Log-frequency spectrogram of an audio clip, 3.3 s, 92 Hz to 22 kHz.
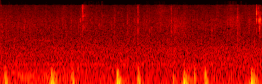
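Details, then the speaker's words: Heartbeat sound played during an ASMR stream: steady, low, paired thumps at about 70 a minute in a normal regular rhythm; a normal heartbeat. "So go ahead and do some heartbeat. How's that? You hear that nice and loud?"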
